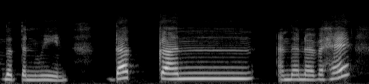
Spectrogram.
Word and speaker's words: دكا: And then over here, this would be dakka. دكا. Yes, because you're stopping, the stopping rule applies over here. So you would only pronounce one fatha of the fatha then, and obviously the alif madda would remain. So you'd say dakka.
